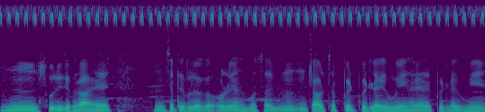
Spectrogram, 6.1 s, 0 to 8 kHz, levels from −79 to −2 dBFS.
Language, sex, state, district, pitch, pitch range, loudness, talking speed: Hindi, male, Bihar, Gopalganj, 115 Hz, 115-120 Hz, -36 LUFS, 255 wpm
